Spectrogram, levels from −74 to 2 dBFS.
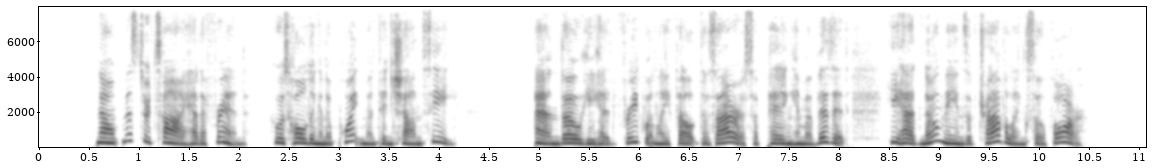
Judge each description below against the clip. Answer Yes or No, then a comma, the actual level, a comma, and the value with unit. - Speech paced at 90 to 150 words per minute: No, average, 180 wpm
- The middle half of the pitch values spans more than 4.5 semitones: Yes, average, 5.1 semitones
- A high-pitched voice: Yes, high, 225 Hz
